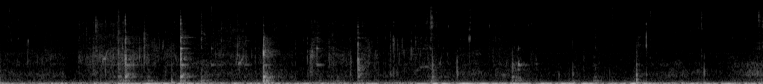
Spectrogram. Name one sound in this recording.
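A woman chews and slurps noodles close to a microphone.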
